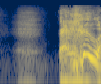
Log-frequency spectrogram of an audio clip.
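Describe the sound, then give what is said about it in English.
A brief, quiet sharp inhale followed by a man's loud, explosive sneeze with a voiced, drawn-out tail, heard on its own without any talking. “Yowza, what a sneeze.”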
